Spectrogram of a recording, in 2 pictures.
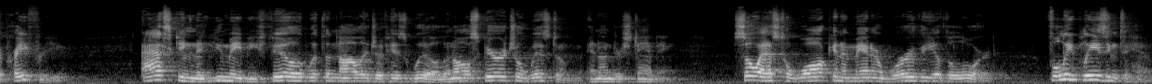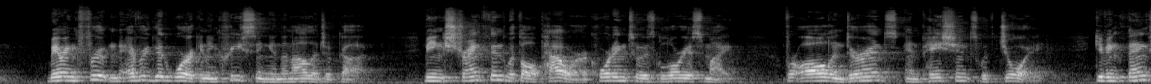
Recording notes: preached at Christ Our Savior Baptist Church on Sunday evening, April 2, 2023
